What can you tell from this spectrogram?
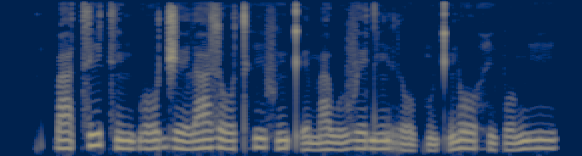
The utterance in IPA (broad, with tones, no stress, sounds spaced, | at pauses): k͡p a˨ t͡s i˦˨ t͡s ĩ˨ ɡ͡b oː˨˦ d͡ʒ eː˨ l aː˦ z oː˨ tʰ i˦˨ f ĩ˦˨ kʼ e˨ m a˦˨ w u˦ v e˦ d ĩ˦ r oː˨ kʷ ĩ˨ kʼ ĩ˦ ɾ oː˦ h i˨ p oː˨˦ ŋ i˦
